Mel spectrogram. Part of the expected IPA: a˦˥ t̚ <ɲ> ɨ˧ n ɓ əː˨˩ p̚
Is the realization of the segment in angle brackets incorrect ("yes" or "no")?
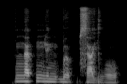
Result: no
